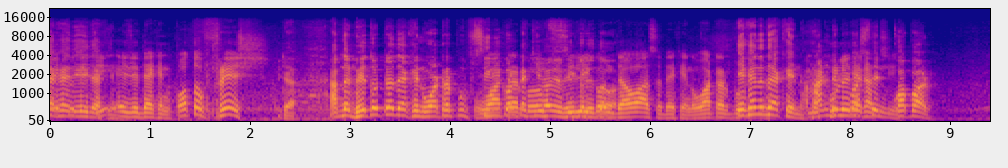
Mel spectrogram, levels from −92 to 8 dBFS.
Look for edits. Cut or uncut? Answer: cut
